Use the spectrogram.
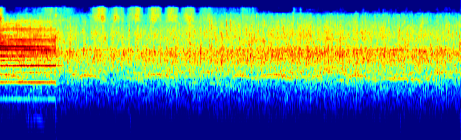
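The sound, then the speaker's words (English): A short horn-like toot opens, then loud, steady applause from a large crowd fills the rest, dense clapping continuing without pause and no voices standing out. “Now, there's many reasons that we deserve a round of applause.”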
